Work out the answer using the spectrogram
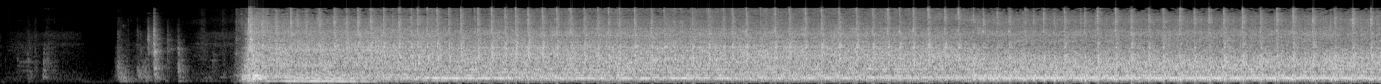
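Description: Kawasaki KX500's single-cylinder 500cc two-stroke engine kickstarted on choke: a few faint knocks from the kick, then it fires about two and a half seconds in and keeps running loud and steady.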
